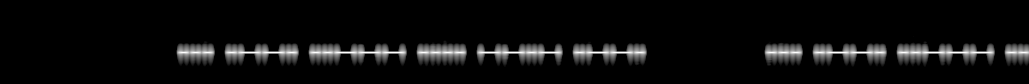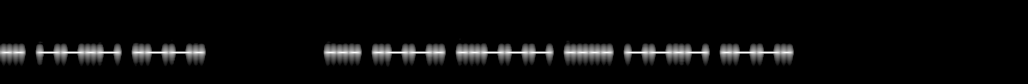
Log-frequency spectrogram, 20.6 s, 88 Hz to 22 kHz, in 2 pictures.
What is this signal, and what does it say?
Morse code, heard as a keyed tone, about 21 wpm, 700 Hz. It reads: SP2HQP SP2HQP SP2HQP
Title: DXCC-100 Call Signs - 6 Characters - Repeated 3x - 20wpm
